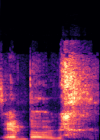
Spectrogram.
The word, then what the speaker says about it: Mbow: Sorry, I butchered the pronunciation again. It's Mbow.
